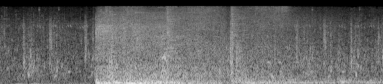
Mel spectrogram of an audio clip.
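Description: Lightning cracks sharply.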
